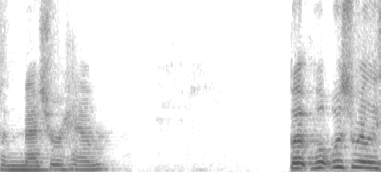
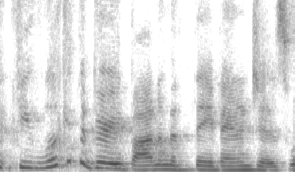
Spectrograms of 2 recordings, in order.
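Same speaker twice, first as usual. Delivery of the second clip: ordinary delivery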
